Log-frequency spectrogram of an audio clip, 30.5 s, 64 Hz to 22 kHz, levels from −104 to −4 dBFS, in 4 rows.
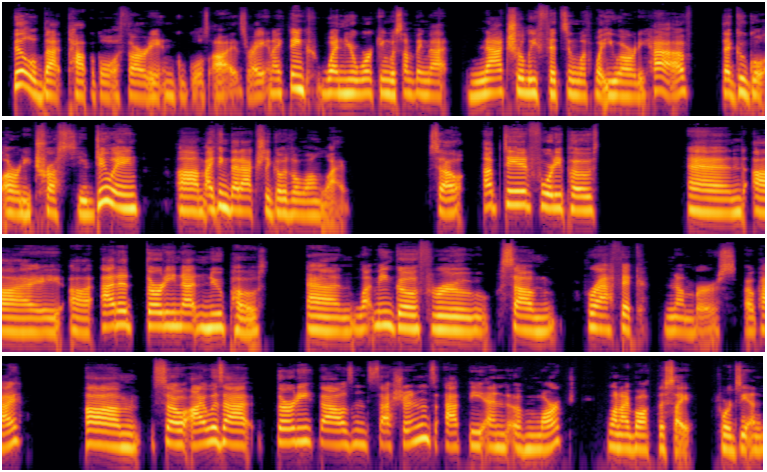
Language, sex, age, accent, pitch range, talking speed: English, female, 30-49, American, 195-245 Hz, 160 wpm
